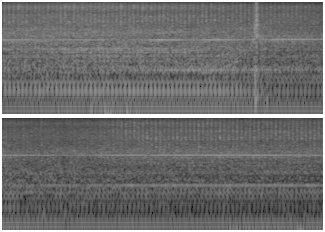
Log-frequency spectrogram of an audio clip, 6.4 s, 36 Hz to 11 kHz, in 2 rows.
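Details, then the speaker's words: Honda EU2200i dual-fuel inverter generator in truck camper, warmed up, switched to eco mode while charging batteries: steady drone drops in speed and loudness to a lower, smooth, even idle, heard from about 15 feet; healthy. "about 15 feet away from it. It's pretty quiet, and I think the noisiest part of it is actually the cooling fan."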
